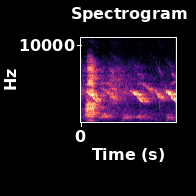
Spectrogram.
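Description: A hen clucks close by on a farm with goats and poultry, giving a quick series of short, throaty calls over about a second.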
